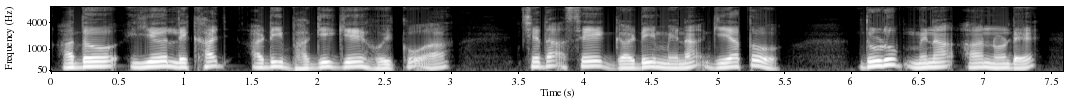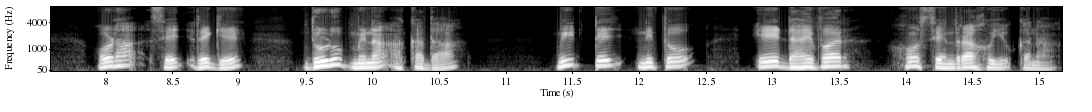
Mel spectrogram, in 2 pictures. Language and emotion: Santali, neutral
